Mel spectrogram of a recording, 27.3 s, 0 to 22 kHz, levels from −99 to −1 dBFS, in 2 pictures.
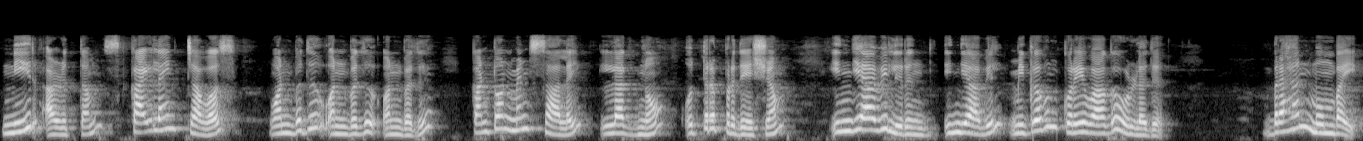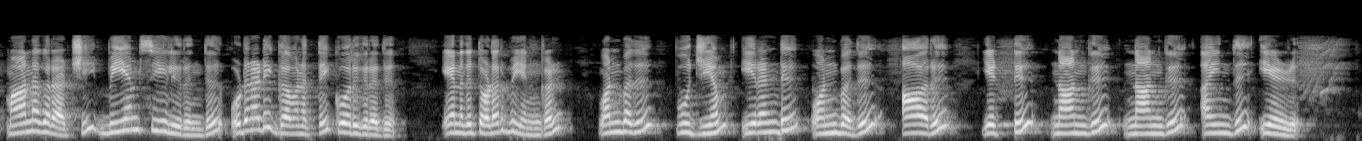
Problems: background sounds at intervals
